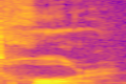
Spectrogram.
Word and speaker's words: Hoare: I used to work with a guy whose surname it's spelled Hoare, but it's pronounced Hor.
